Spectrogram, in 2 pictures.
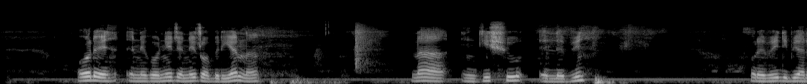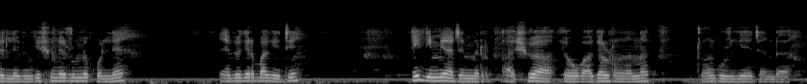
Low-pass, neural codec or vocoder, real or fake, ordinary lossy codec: none; none; real; none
